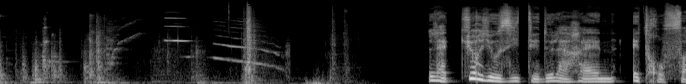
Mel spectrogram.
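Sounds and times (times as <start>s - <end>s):
door creaking open with squeals: 0.0s - 3.7s
speech: 4.3s - 6.8s.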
